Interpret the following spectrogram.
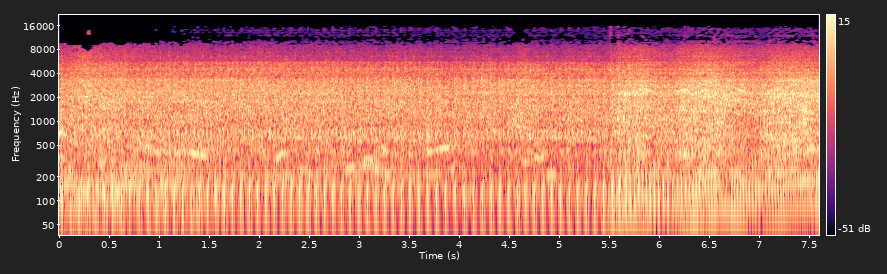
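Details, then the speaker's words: Yamaha automatic scooter that ran rough and stalled suddenly, after a parts replacement; even putter at about four beats a second, holding steady without stumbling or dying, previous rustling noise gone; idles cleanly, seems cured. "ori ini kayaknya sudah sembuh"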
